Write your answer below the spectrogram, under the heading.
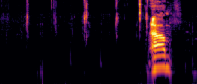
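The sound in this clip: Chewing food close to a microphone makes scattered soft, crisp clicks and crunches, fairly quiet. A short voiced hum follows near the end.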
